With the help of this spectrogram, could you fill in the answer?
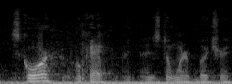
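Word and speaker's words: Skaar: And I believe you pronounce his name as like Scar, but is it Sergeant S-K-A-A-R? That's correct. How did you pronounce that? Sergeant Score? Score?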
